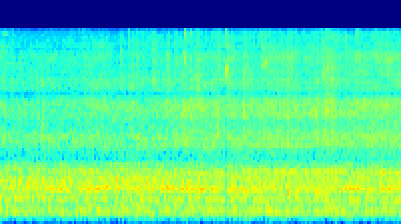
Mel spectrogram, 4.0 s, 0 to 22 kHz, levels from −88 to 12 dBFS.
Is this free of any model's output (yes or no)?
yes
